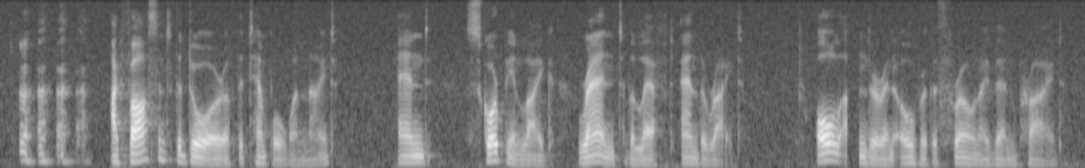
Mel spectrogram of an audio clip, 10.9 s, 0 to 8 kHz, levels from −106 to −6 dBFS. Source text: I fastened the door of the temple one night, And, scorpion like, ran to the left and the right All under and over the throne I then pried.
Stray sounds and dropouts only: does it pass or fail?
fail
